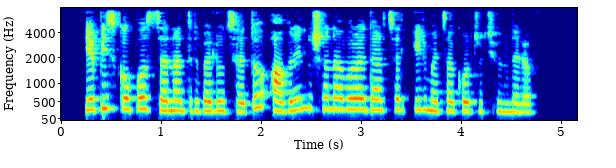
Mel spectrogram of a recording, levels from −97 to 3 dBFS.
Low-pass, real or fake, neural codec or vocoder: 7.2 kHz; real; none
